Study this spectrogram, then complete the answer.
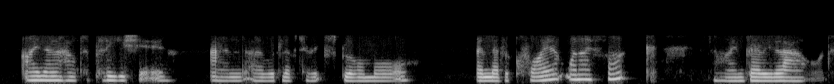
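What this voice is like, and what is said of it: English accent. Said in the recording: “I'm from the UK ... I have, as you can tell, the most amazing English accent”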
